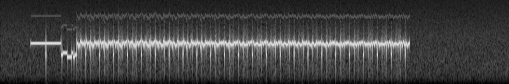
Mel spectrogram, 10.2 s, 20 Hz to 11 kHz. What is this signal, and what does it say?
SSTV (slow-scan television), Scottie S2, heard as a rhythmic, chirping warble.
